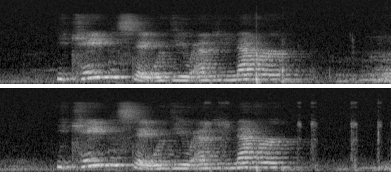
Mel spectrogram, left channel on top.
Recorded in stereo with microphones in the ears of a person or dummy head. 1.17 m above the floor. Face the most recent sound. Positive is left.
turn(degrees=0)  # may be behind; listen again after turning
